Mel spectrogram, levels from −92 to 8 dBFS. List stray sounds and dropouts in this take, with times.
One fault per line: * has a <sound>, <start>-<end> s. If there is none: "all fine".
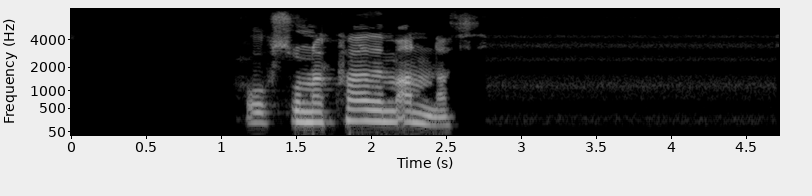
all fine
